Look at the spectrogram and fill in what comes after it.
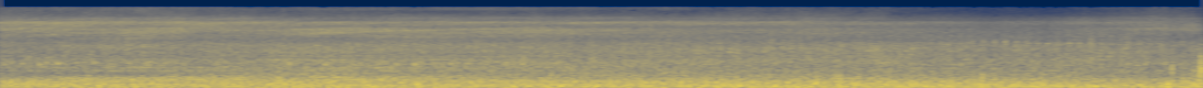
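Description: Freight train passing close by: diesel locomotives running past, then covered wagons rolling along the track, making one steady, loud noise.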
